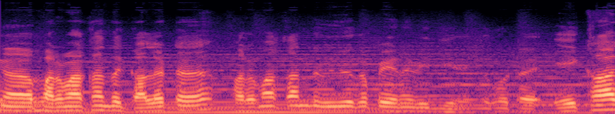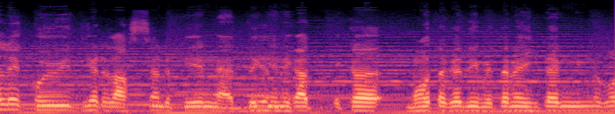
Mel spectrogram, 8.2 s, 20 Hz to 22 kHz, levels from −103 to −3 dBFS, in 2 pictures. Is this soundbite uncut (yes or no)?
yes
